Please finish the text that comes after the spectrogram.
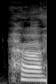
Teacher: اس حرف کا نام اور آواز دونوں کے دونوں ہی ہا ہیں، اور اس کا جو مخرج ہے وہ ہے گلے کے بیچ میں۔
